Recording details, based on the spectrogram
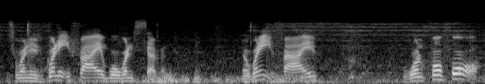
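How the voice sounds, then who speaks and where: A man's voice: on the high side, lively intonation, a little slow. A man giving casual running commentary on a railway platform, reading out train numbers as a spotter. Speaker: trainspotting video maker. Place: outdoors on railway station platform. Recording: dull sound, clear train noise.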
